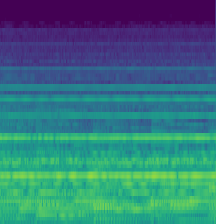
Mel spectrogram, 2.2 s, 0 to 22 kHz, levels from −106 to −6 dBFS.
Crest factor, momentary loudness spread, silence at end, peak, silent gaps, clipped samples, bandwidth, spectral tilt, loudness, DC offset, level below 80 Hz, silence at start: 12 dB; 2 LU; 0 s; -14 dBFS; none; under 0.1%; 7.4 kHz; -6 dB/octave; -26 LUFS; under 0.1%; -58 dBFS; 0 s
